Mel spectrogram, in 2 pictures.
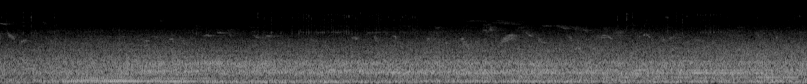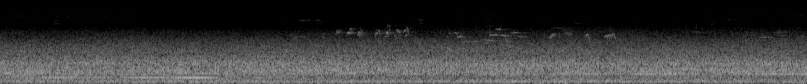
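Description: Steady road traffic noise, an even rushing hum, with scattered faint bird chirps over it.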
